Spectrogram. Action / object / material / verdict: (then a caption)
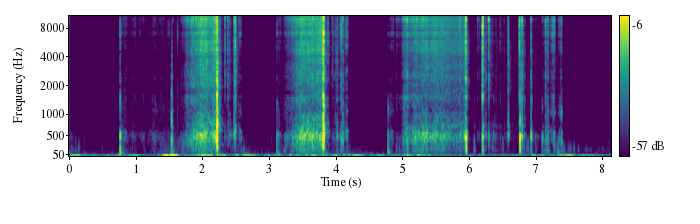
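scrape / packed kinetic sand cut with a knife / kinetic sand / none. A white plastic or ceramic knife repeatedly slices through a flat, solid, multicolored block of packed kinetic sand shaped like a lightning bolt, about hand-sized, resting on a white surface. Three long, gritty scraping and crunching cuts are heard, punctuated by sharp clicks as the blade meets the surface.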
